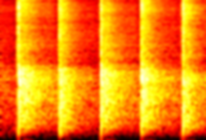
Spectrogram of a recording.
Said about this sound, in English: Now, a round of applause.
